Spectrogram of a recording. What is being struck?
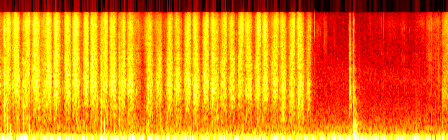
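Leather wallet scrubbed with a bristle brush.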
